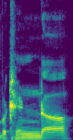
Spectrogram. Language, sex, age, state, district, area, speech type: Punjabi, male, 30-45, Punjab, Mansa, urban, spontaneous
